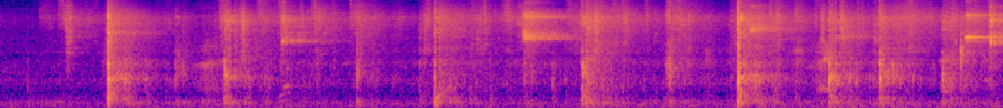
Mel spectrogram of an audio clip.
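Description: Doubles tennis rally on a hard indoor court: racket strikes and ball bounces come as sharp pops every second or so, mixed with brief high squeaks of shoes on the court surface. It starts after a moment of near silence.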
